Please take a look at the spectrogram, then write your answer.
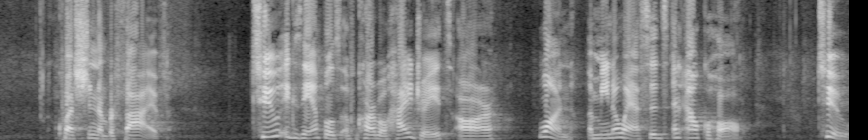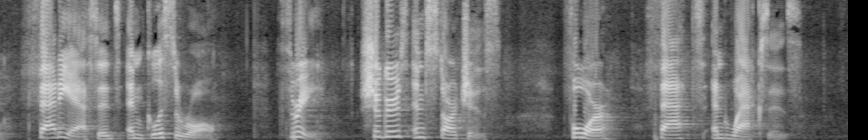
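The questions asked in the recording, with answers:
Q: Two examples of carbohydrates are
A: 3: sugars and starches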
